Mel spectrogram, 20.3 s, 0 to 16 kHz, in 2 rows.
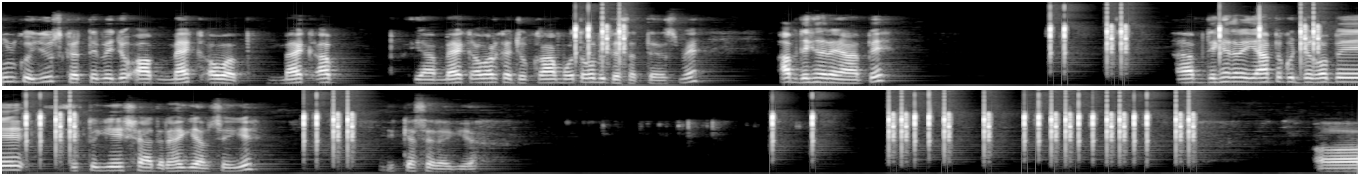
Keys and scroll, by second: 4.1 ctrl+=, 4.5 space, 5.9 ctrl+=, 7.7 h, 10.2 ctrl+=, 13.6 e.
